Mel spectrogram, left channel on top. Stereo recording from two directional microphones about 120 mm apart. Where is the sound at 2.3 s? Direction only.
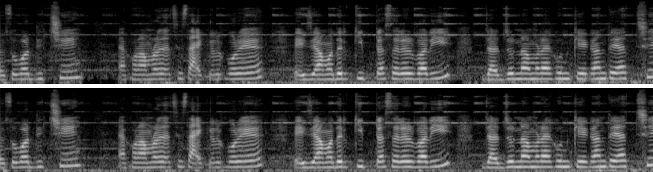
5° right (ahead or behind).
